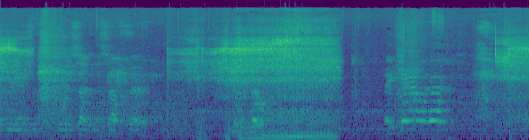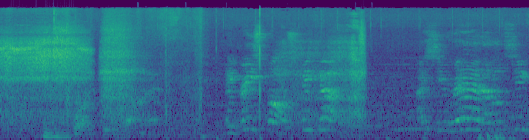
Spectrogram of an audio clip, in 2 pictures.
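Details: Coonhound asleep and dreaming: noisy snoring breaths with snorts and soft whimpering sounds.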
